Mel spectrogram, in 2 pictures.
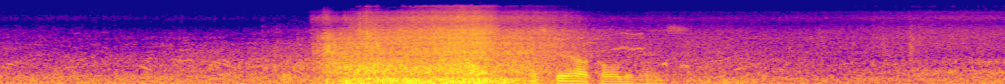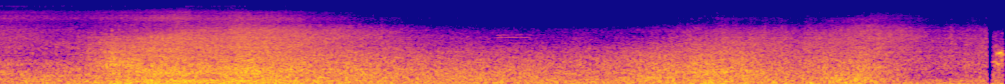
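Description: Ocean waves wash onto the China Sea shore at Xiamen, a steady broad surf hiss with a louder surge early on and wind buffeting the microphone, while a person speaks briefly over it.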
